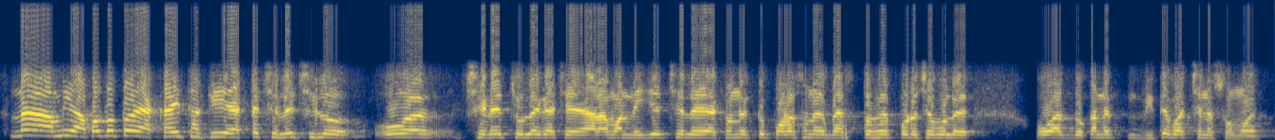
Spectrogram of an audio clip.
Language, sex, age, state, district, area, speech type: Bengali, male, 45-60, West Bengal, Paschim Bardhaman, urban, conversation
